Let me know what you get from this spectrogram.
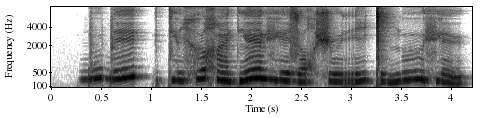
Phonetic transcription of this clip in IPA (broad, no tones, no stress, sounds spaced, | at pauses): b u b e | tʲ ɯ i̯ x ɯ χ ɛ̃ː tʲ ɛ̃ː vʲ eː z o χ ʃ u y̯ r i ǀ i ŋ ɯː fʲ ɛ y̯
